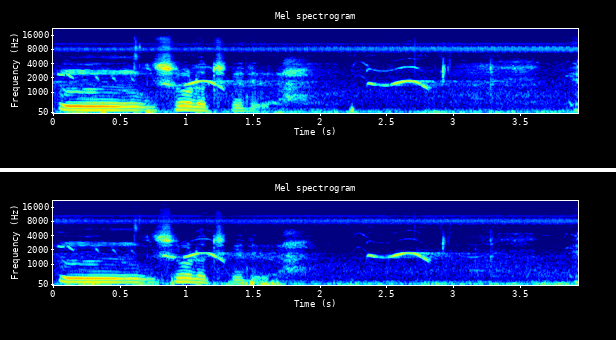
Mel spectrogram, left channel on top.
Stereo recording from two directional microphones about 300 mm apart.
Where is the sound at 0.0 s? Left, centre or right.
Centre.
